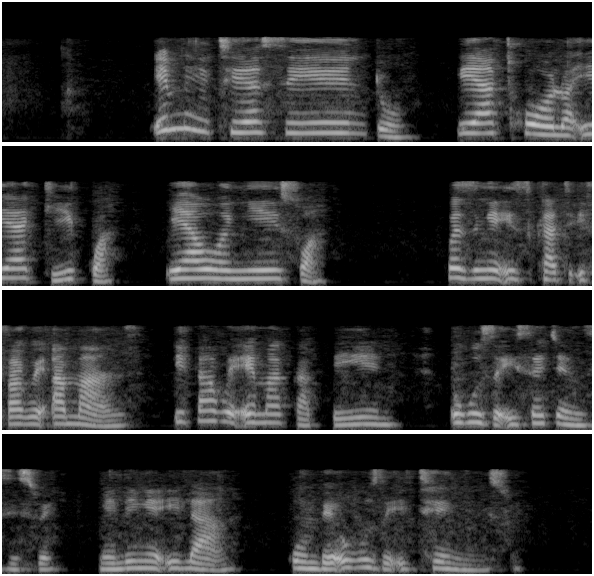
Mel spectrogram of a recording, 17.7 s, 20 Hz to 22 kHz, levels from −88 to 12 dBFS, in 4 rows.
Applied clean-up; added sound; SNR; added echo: none; none; none; none.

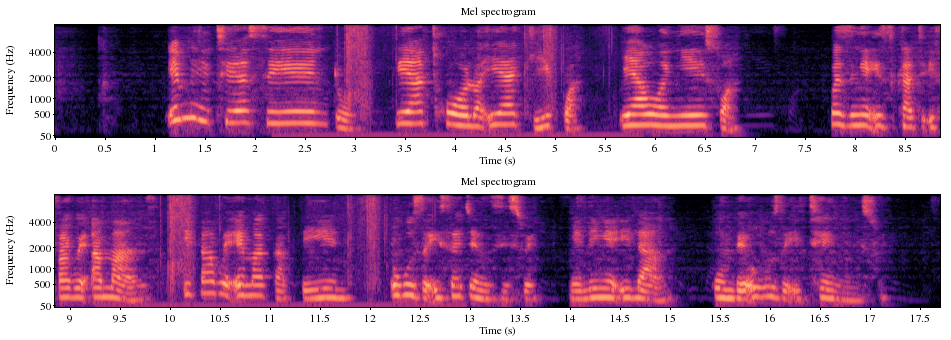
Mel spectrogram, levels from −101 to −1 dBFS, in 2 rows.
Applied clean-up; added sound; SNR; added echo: none; Tearing; 19 dB; reverberation time 0.2 s.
